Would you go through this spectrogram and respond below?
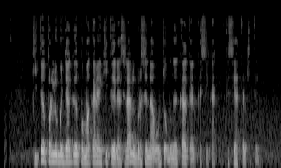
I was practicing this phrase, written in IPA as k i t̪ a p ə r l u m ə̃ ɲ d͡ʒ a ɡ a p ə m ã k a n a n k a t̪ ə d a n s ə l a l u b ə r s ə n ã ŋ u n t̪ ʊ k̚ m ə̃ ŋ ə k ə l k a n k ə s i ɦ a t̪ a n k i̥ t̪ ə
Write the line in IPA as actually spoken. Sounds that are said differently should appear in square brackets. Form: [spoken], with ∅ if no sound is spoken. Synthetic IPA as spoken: k i t̪ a p ə r l u m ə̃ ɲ d͡ʒ a ɡ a p ə m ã k a n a n k [i] t̪ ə d a n s ə l a l u b ə r s ə n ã ŋ u n t̪ ʊ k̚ m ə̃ ŋ ə k [a] l k a n k ə s i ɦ a t̪ a n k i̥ t̪ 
